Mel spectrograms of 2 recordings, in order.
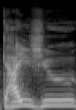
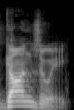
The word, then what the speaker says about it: Ganzui: I thought it was like Gaiju, Ganjui, but it's it's Ganzui. Ganzui.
